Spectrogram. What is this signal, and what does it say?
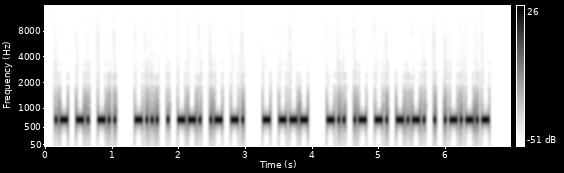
Morse code, heard as a keyed tone, about 30 wpm, 700 Hz. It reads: AND BEGAN TO DANCE.
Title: Sentences from Top 900 Words 30wpm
